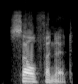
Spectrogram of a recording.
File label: "sulphonate", American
